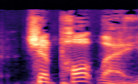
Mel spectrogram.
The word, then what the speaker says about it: Chipotle: It is Chipotle. Yeah, you pronounce Chipotle. The T in there. Yeah. Yeah, that's how it's pronounced.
